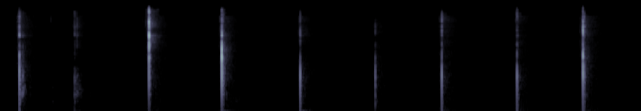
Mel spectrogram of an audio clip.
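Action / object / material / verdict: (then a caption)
knock / small solid plastic game tokens / plastic / none. Two small, solid, round plastic game gem tokens, held by fingers with long red nails, are knocked together edge to face nine times at uneven intervals. Each knock is a sharp, bright plastic click that dies away almost instantly, leaving silence between hits.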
